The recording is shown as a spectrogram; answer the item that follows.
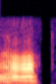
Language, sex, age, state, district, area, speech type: Manipuri, male, 30-45, Manipur, Thoubal, rural, conversation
